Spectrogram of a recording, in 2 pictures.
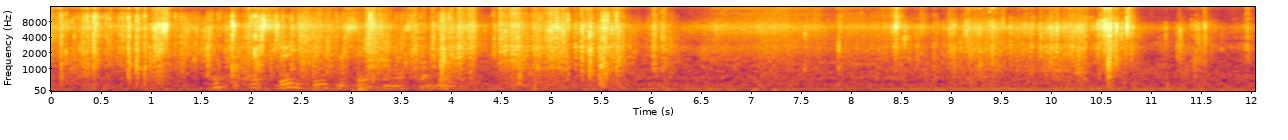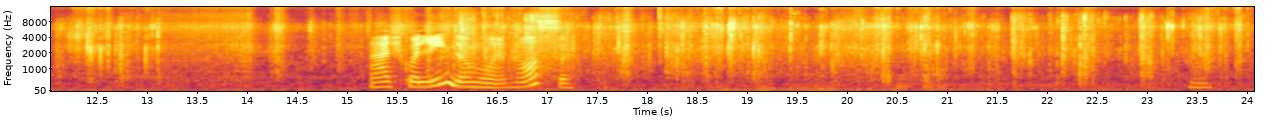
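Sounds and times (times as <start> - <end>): masking tape peeling: 0.0 - 24.0
tape crinkling in hands: 0.0 - 24.0.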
